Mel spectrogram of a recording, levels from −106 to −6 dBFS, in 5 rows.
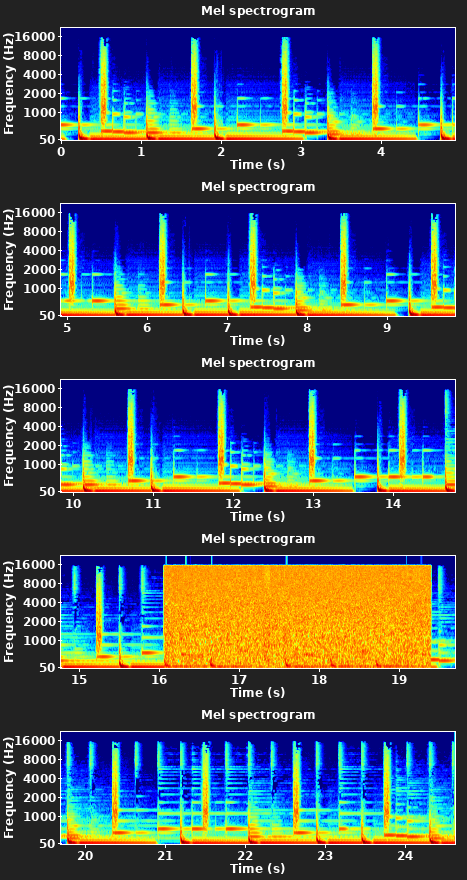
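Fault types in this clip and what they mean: wrong sample width: From 16.07 to 19.40 s, audio stored as 16-bit integers is read back as packed 24-bit integers. Each value is assembled from mismatched bytes of neighbouring samples, and only some keep the true signal's top bits. The passage becomes loud, harsh noise with the original sound buried inside it. Because three bytes are taken per sample instead of two, that buried sound runs 1.5 times too fast and is raised in pitch by the same ratio.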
